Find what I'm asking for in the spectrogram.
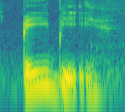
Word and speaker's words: Bibi: I guess our first point of difference is that I refer to her as Bibi. I have the long I. – Okay, yeah, it's probably his Bibi. It's not like Bibi.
